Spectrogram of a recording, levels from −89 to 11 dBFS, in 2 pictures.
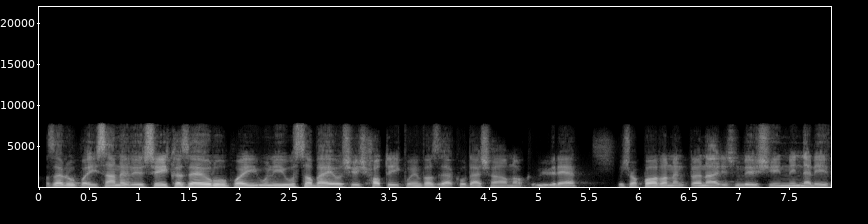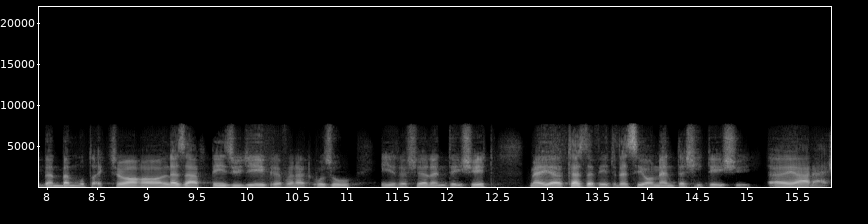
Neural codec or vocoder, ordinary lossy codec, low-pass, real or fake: codec, 16 kHz, 0.5 kbps, X-Codec, HuBERT features, trained on balanced general audio; none; none; fake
